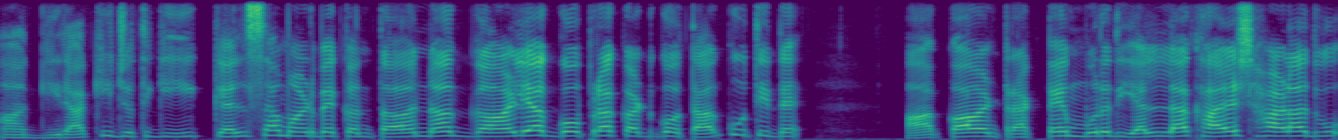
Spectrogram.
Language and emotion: Kannada, surprised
